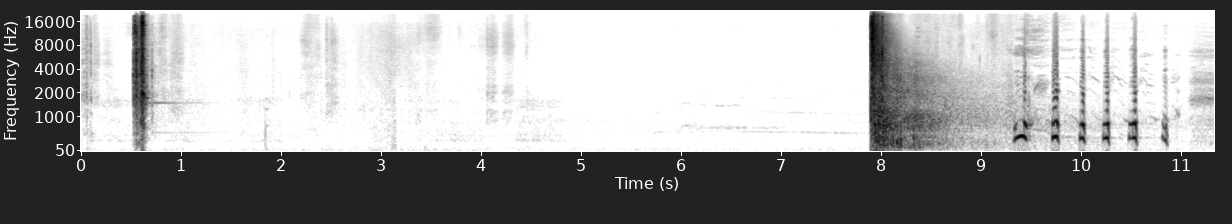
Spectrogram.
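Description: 12 gauge shotgun firing Federal TSS turkey loads through a MOJO Outdoors turkey choke: a sharp blast near the start, then after a long silence a second loud close shot with a ringing tail and a quick series of echoing clicks.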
